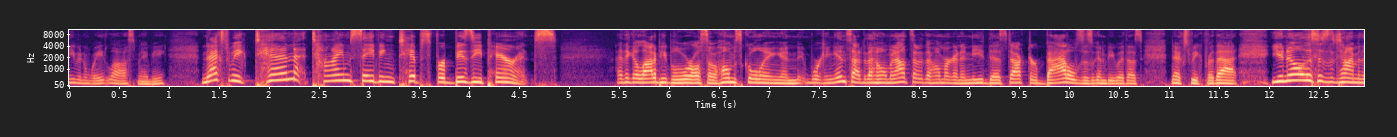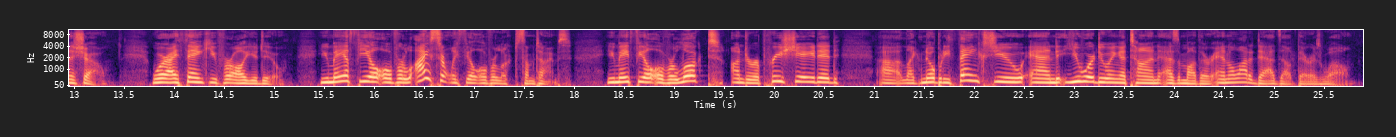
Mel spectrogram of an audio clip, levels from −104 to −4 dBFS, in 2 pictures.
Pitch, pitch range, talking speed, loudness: 220 Hz, 185-255 Hz, 245 wpm, -17 LUFS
